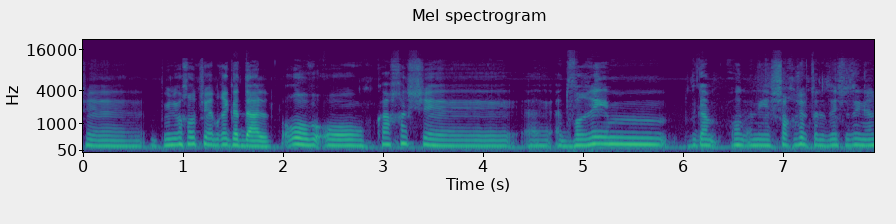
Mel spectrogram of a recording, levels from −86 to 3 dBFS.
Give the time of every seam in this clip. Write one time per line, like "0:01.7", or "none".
none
